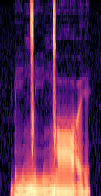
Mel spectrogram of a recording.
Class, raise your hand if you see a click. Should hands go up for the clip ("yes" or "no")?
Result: yes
